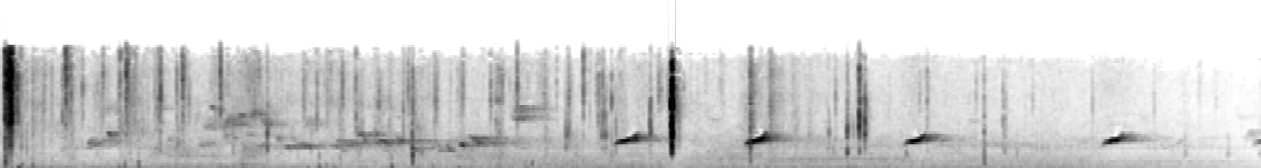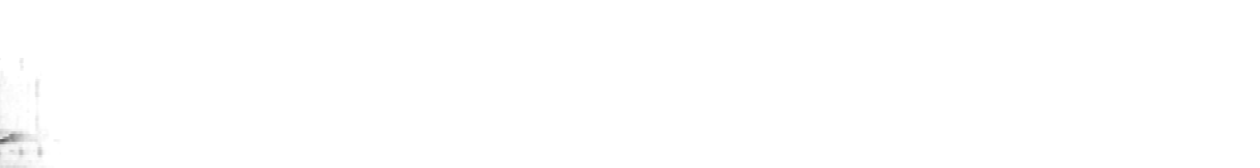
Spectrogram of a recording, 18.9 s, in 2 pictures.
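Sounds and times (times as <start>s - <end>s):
bird singing: 0.6s - 6.1s, 6.8s - 9.9s.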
